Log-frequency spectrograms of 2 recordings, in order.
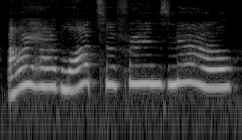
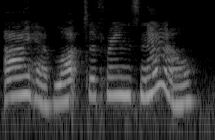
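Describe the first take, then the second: First: It is said very loudly. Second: It is said at a normal, quieter volume.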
